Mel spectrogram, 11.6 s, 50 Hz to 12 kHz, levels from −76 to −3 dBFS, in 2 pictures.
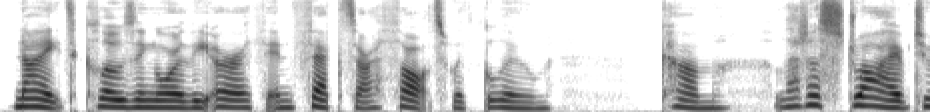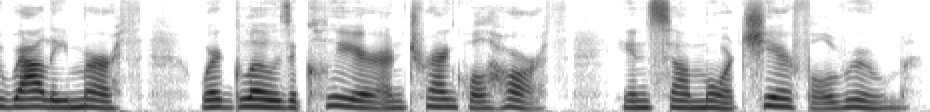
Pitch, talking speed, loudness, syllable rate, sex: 210 Hz, 150 wpm, -20 LUFS, 3.8 syllables/s, female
